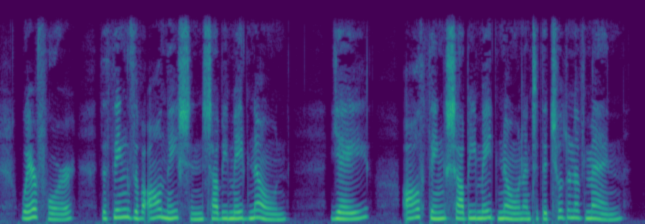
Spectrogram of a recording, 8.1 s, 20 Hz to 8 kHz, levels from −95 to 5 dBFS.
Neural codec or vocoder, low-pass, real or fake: none; 7.2 kHz; real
